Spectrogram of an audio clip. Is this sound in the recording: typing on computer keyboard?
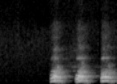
no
